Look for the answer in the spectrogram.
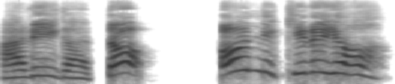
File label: FEED JP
